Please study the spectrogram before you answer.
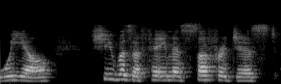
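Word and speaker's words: Weil: of gertrude and her she pronounced her last name wheel she was a famous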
